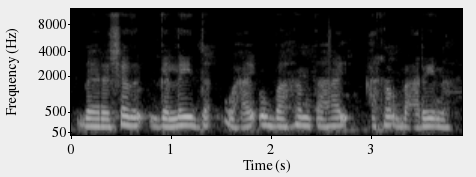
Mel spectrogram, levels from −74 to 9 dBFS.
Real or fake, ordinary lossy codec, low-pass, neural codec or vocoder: fake; AAC, 48 kbps; 10.8 kHz; vocoder, 44.1 kHz, 128 mel bands, Pupu-Vocoder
